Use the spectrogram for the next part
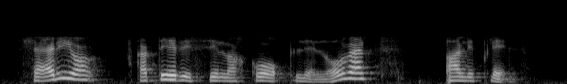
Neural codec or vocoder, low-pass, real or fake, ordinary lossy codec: codec, 24 kHz, 3 kbps, HILCodec; 3.6 kHz; fake; none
